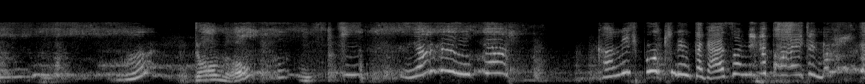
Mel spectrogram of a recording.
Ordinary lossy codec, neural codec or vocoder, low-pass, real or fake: none; codec, 16 kHz, 1.1 kbps, Voila-Tokenizer; none; fake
